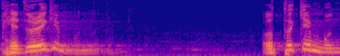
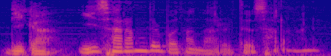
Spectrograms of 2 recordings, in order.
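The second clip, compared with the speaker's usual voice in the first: softly voiced question from the Lord; hushed, measured quoted question; 11 dB quieter than usual. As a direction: ask quietly, lightly playing a searching master. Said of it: "주님이 말씀합니다".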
